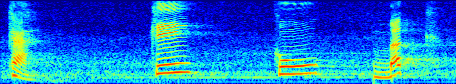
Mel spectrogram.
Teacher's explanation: Selanjutnya huruf K diucapkan dengan mengangkat pangkal lidah kita ke posisi di depan huruf Qaf. K diucapkan dengan mengalirkan nafas kita.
